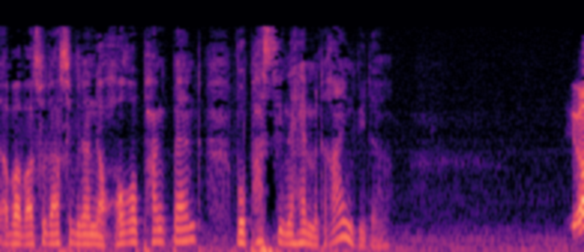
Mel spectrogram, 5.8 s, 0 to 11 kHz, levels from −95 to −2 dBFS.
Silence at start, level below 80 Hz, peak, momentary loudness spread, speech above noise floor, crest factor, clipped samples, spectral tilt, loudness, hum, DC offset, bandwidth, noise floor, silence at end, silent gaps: 0 s; -46 dBFS; -8 dBFS; 11 LU; 22 dB; 24 dB; under 0.1%; -5.5 dB/octave; -32 LUFS; none; under 0.1%; 8 kHz; -53 dBFS; 0 s; none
